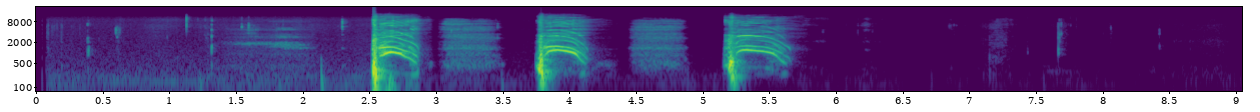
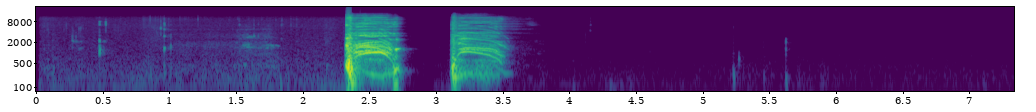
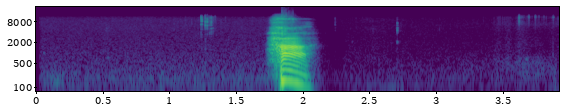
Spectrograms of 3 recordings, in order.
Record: {"three_cough_length": "9.0 s", "three_cough_amplitude": 32768, "three_cough_signal_mean_std_ratio": 0.25, "cough_length": "7.3 s", "cough_amplitude": 32768, "cough_signal_mean_std_ratio": 0.21, "exhalation_length": "3.9 s", "exhalation_amplitude": 32767, "exhalation_signal_mean_std_ratio": 0.16, "survey_phase": "beta (2021-08-13 to 2022-03-07)", "age": "18-44", "gender": "Male", "wearing_mask": "No", "symptom_none": true, "smoker_status": "Never smoked", "respiratory_condition_asthma": false, "respiratory_condition_other": false, "recruitment_source": "REACT", "submission_delay": "1 day", "covid_test_result": "Negative", "covid_test_method": "RT-qPCR", "influenza_a_test_result": "Negative", "influenza_b_test_result": "Negative"}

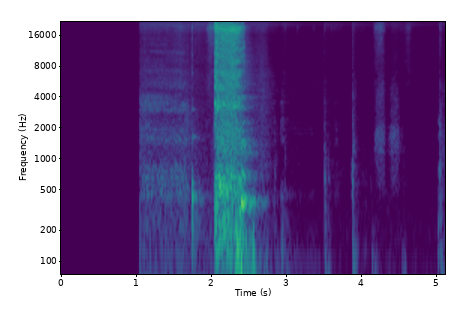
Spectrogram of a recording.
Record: {"cough_length": "5.1 s", "cough_amplitude": 32768, "cough_signal_mean_std_ratio": 0.28, "survey_phase": "beta (2021-08-13 to 2022-03-07)", "age": "18-44", "gender": "Female", "wearing_mask": "No", "symptom_fatigue": true, "smoker_status": "Ex-smoker", "respiratory_condition_asthma": false, "respiratory_condition_other": false, "recruitment_source": "REACT", "submission_delay": "0 days", "covid_test_result": "Negative", "covid_test_method": "RT-qPCR"}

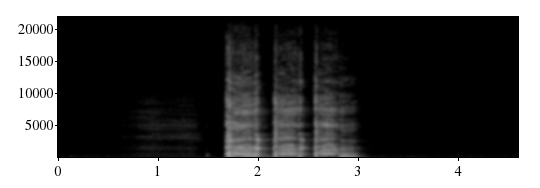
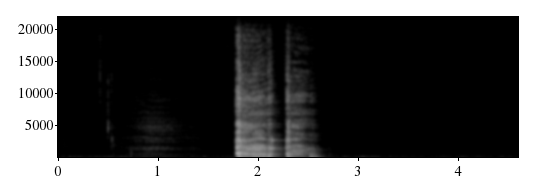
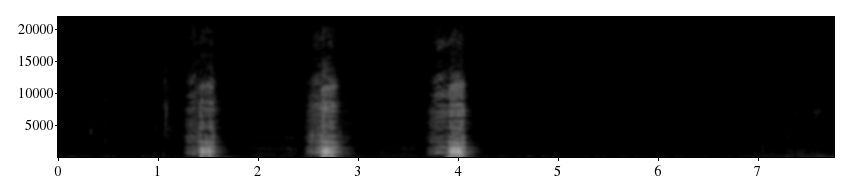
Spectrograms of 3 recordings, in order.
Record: {"three_cough_length": "4.6 s", "three_cough_amplitude": 11509, "three_cough_signal_mean_std_ratio": 0.38, "cough_length": "4.6 s", "cough_amplitude": 21712, "cough_signal_mean_std_ratio": 0.23, "exhalation_length": "7.8 s", "exhalation_amplitude": 14205, "exhalation_signal_mean_std_ratio": 0.19, "survey_phase": "beta (2021-08-13 to 2022-03-07)", "age": "45-64", "gender": "Male", "wearing_mask": "No", "symptom_sore_throat": true, "smoker_status": "Never smoked", "respiratory_condition_asthma": false, "respiratory_condition_other": false, "recruitment_source": "REACT", "submission_delay": "2 days", "covid_test_result": "Negative", "covid_test_method": "RT-qPCR", "influenza_a_test_result": "Negative", "influenza_b_test_result": "Negative"}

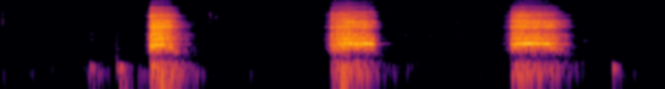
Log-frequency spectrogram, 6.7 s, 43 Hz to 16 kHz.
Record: {"exhalation_length": "6.7 s", "exhalation_amplitude": 32768, "exhalation_signal_mean_std_ratio": 0.34, "survey_phase": "beta (2021-08-13 to 2022-03-07)", "age": "18-44", "gender": "Male", "wearing_mask": "No", "symptom_none": true, "symptom_onset": "12 days", "smoker_status": "Current smoker (1 to 10 cigarettes per day)", "respiratory_condition_asthma": false, "respiratory_condition_other": false, "recruitment_source": "REACT", "submission_delay": "1 day", "covid_test_result": "Negative", "covid_test_method": "RT-qPCR"}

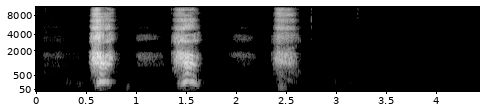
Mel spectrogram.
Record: {"exhalation_length": "4.4 s", "exhalation_amplitude": 32708, "exhalation_signal_mean_std_ratio": 0.25, "survey_phase": "beta (2021-08-13 to 2022-03-07)", "age": "45-64", "gender": "Female", "wearing_mask": "No", "symptom_cough_any": true, "symptom_runny_or_blocked_nose": true, "symptom_sore_throat": true, "symptom_fatigue": true, "symptom_headache": true, "symptom_onset": "5 days", "smoker_status": "Current smoker (1 to 10 cigarettes per day)", "respiratory_condition_asthma": false, "respiratory_condition_other": false, "recruitment_source": "Test and Trace", "submission_delay": "2 days", "covid_test_result": "Positive", "covid_test_method": "RT-qPCR", "covid_ct_value": 27.2, "covid_ct_gene": "N gene"}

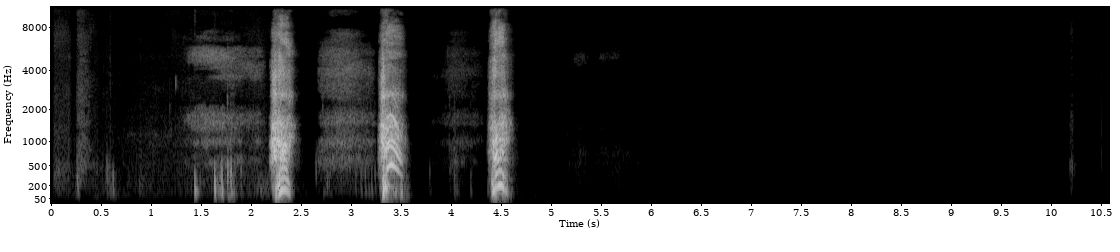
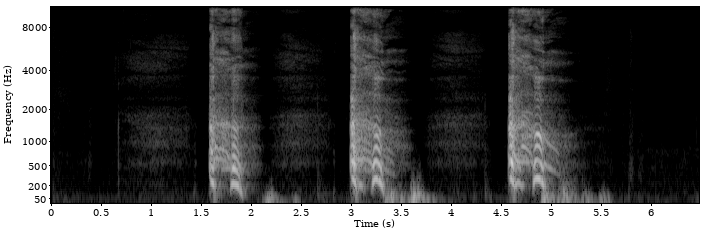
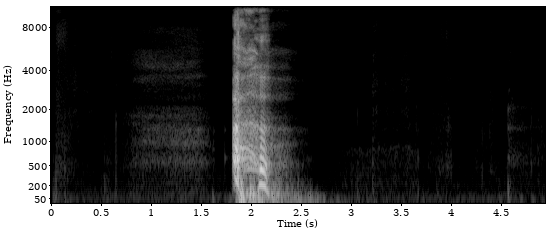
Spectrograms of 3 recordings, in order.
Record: {"exhalation_length": "10.6 s", "exhalation_amplitude": 31023, "exhalation_signal_mean_std_ratio": 0.2, "three_cough_length": "6.5 s", "three_cough_amplitude": 26224, "three_cough_signal_mean_std_ratio": 0.32, "cough_length": "4.9 s", "cough_amplitude": 32768, "cough_signal_mean_std_ratio": 0.2, "survey_phase": "beta (2021-08-13 to 2022-03-07)", "age": "45-64", "gender": "Male", "wearing_mask": "No", "symptom_none": true, "smoker_status": "Current smoker (e-cigarettes or vapes only)", "respiratory_condition_asthma": false, "respiratory_condition_other": false, "recruitment_source": "REACT", "submission_delay": "5 days", "covid_test_result": "Negative", "covid_test_method": "RT-qPCR"}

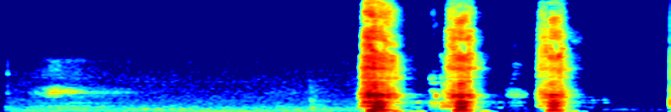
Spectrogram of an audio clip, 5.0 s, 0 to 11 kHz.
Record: {"exhalation_length": "5.0 s", "exhalation_amplitude": 32767, "exhalation_signal_mean_std_ratio": 0.23, "survey_phase": "beta (2021-08-13 to 2022-03-07)", "age": "45-64", "gender": "Female", "wearing_mask": "Yes", "symptom_sore_throat": true, "symptom_fatigue": true, "symptom_onset": "3 days", "smoker_status": "Never smoked", "respiratory_condition_asthma": false, "respiratory_condition_other": false, "recruitment_source": "Test and Trace", "submission_delay": "1 day", "covid_test_result": "Positive", "covid_test_method": "RT-qPCR", "covid_ct_value": 22.7, "covid_ct_gene": "N gene"}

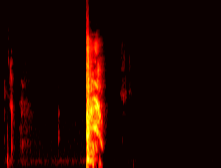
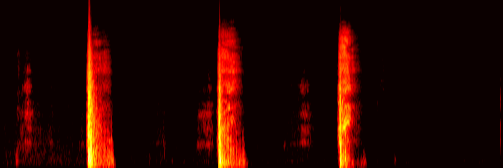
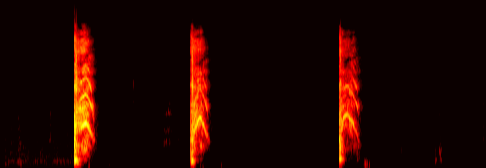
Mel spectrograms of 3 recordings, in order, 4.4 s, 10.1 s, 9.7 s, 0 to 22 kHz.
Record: {"cough_length": "4.4 s", "cough_amplitude": 32768, "cough_signal_mean_std_ratio": 0.18, "exhalation_length": "10.1 s", "exhalation_amplitude": 32768, "exhalation_signal_mean_std_ratio": 0.15, "three_cough_length": "9.7 s", "three_cough_amplitude": 32156, "three_cough_signal_mean_std_ratio": 0.22, "survey_phase": "beta (2021-08-13 to 2022-03-07)", "age": "45-64", "gender": "Male", "wearing_mask": "No", "symptom_cough_any": true, "symptom_runny_or_blocked_nose": true, "symptom_sore_throat": true, "symptom_fatigue": true, "smoker_status": "Never smoked", "respiratory_condition_asthma": false, "respiratory_condition_other": false, "recruitment_source": "Test and Trace", "submission_delay": "2 days", "covid_test_result": "Positive", "covid_test_method": "RT-qPCR", "covid_ct_value": 25.6, "covid_ct_gene": "N gene"}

